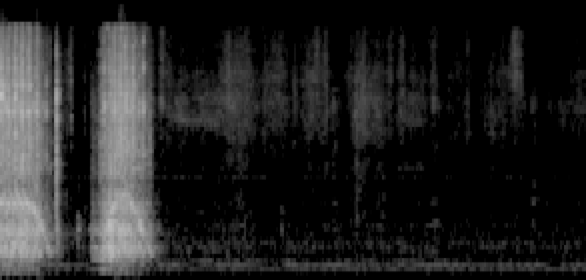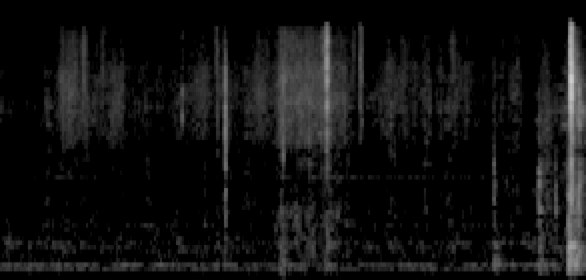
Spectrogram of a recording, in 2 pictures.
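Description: A sewing machine stitching a jumpsuit shoulder seam gives two short loud bursts at the start, then a long quiet stretch of faint ticks and hum.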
